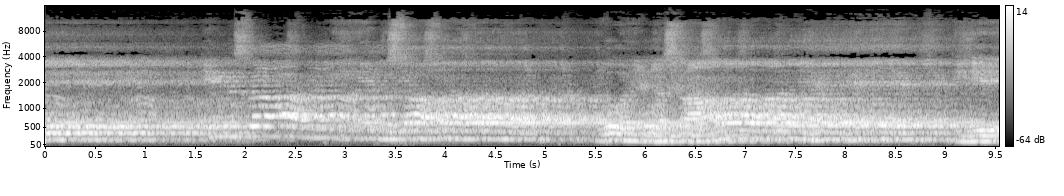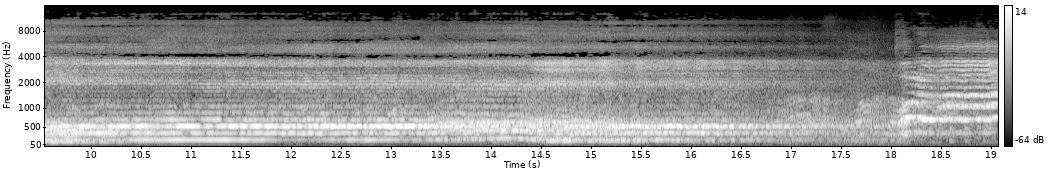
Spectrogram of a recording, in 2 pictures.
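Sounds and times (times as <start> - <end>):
man chanting devotional song: 0.0 - 19.0.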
